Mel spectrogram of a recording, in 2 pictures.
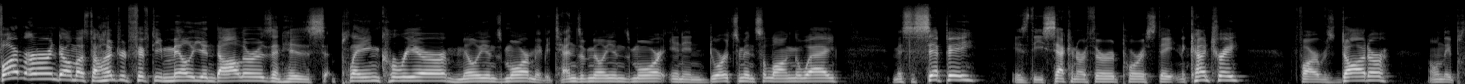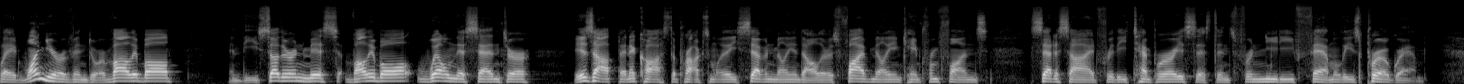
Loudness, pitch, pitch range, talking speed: -19 LUFS, 135 Hz, 115-160 Hz, 145 wpm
